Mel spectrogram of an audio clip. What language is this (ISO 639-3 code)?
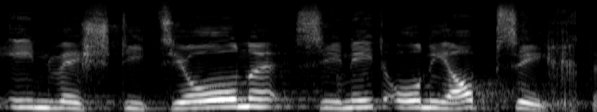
gsw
